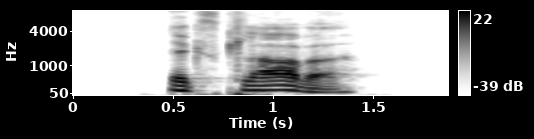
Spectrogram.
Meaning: exclave
- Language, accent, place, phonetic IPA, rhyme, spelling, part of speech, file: German, Germany, Berlin, [ɛksˈklaːvə], -aːvə, Exklave, noun, De-Exklave.ogg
